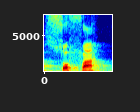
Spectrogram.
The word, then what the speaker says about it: sofá: Pega lá, sofá, né? Sofá, termina com A. Então, eu vejo lá a acentuação gráfica lá na última sílaba, né?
